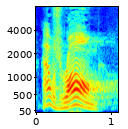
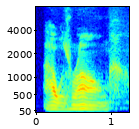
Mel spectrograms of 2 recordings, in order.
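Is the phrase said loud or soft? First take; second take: loud; soft. First: It is said more loudly. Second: It is said at normal loudness.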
